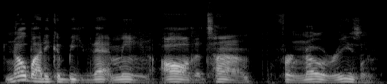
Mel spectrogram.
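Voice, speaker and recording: A man's voice: lowish voice, measured pace, husky. A male teacher reading a children's book aloud, dropping into casual, slangy asides to his listeners.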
